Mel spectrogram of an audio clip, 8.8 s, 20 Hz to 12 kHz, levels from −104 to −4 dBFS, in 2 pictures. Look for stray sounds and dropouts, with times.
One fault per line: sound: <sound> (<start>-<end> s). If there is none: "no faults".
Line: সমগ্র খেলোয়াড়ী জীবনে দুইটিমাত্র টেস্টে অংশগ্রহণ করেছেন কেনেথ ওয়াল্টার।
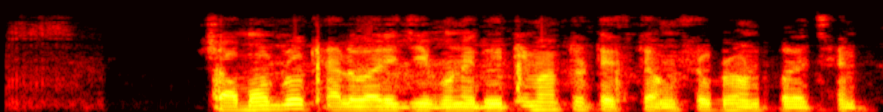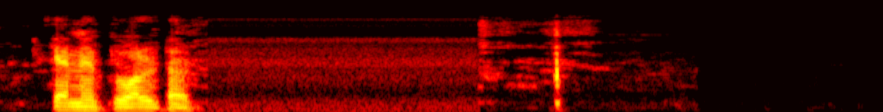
no faults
